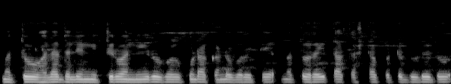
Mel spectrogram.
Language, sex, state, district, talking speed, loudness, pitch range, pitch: Kannada, male, Karnataka, Bijapur, 170 wpm, -25 LUFS, 115-120 Hz, 115 Hz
